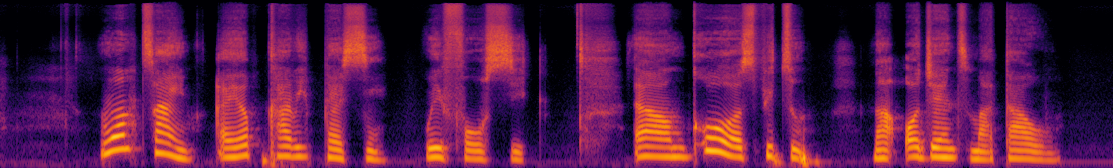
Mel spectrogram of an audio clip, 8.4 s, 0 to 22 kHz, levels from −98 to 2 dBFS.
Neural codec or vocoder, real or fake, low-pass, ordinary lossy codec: autoencoder, 48 kHz, 32 numbers a frame, DAC-VAE, trained on Japanese speech; fake; none; none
